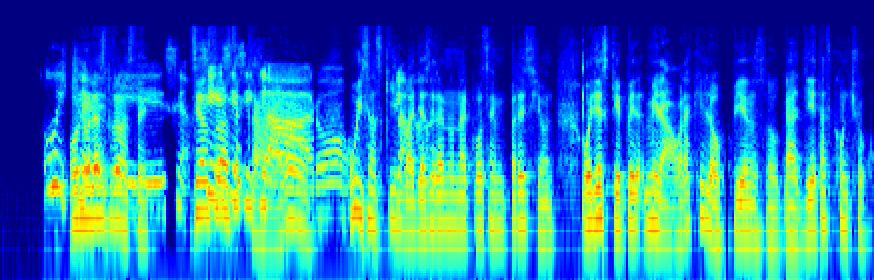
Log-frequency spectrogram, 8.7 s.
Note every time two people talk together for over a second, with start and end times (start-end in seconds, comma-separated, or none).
0.7-4.4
